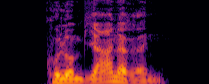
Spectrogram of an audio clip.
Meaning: female Colombian
- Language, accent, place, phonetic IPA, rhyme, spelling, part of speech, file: German, Germany, Berlin, [kolʊmˈbi̯aːnəʁɪn], -aːnəʁɪn, Kolumbianerin, noun, De-Kolumbianerin.ogg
